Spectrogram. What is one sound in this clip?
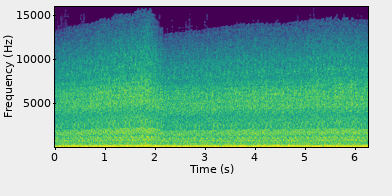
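A truck engine rumbles steadily as the truck drives along.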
